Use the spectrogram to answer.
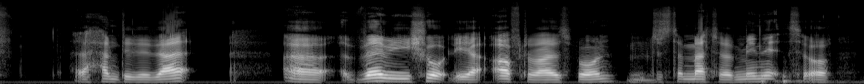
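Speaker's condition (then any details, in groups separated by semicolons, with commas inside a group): Cerebral palsy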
